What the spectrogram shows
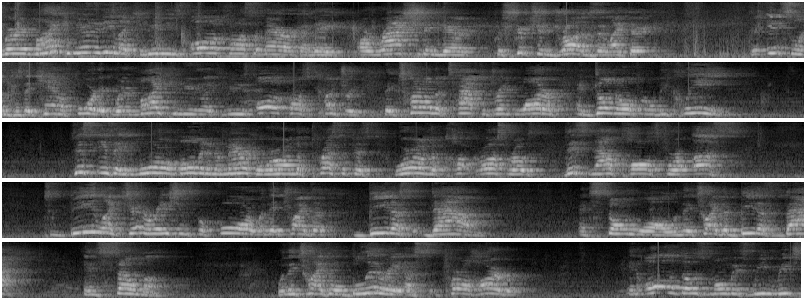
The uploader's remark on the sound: This audio was captured at FRED WILDLIFE REFUGE. This audio was captured at FRED WILDLIFE REFUGE.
